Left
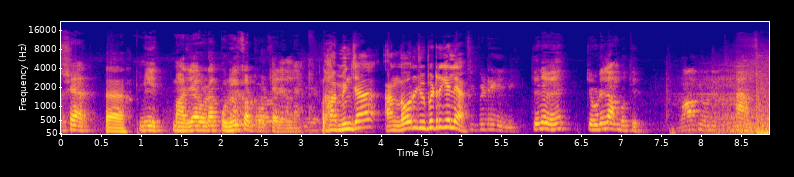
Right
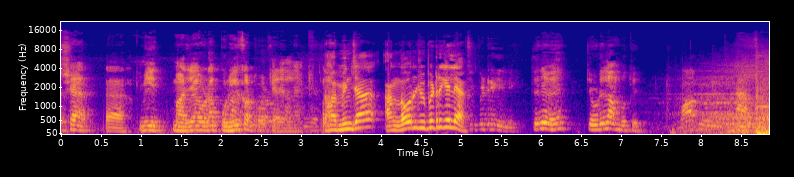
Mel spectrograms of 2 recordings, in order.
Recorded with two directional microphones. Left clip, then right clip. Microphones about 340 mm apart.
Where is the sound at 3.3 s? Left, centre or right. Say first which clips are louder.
Left 3 dB; centre.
